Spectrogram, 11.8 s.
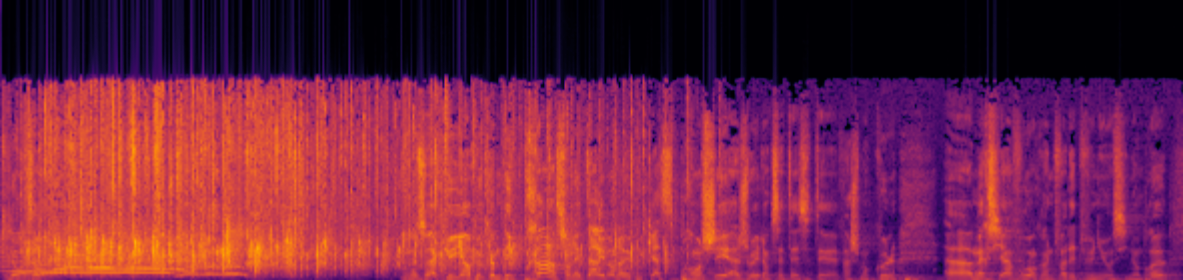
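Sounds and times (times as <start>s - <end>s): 
speech: 0.0s - 0.8s, 4.0s - 11.8s
audience applause: 0.0s - 6.8s.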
